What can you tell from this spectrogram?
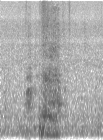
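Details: Night-time play between Sakima, a wolf hybrid, and a female Alaskan Malamute, recorded by iPhone: a short, harsh throaty growl swells for about half a second, then fades into quiet background hiss.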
